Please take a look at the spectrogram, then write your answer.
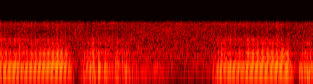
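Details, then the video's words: Sleeping dog snoring like a little pig: a long droning, harmonic snore opens, followed by shorter rough sputtering breaths, then another sustained snore lasting over a second near the end. "My mom's dog snores like a little pig"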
